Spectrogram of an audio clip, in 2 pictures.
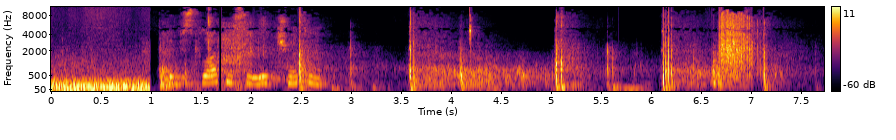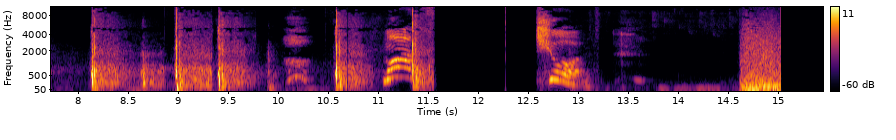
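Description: Fireworks bang and pop in the distance.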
